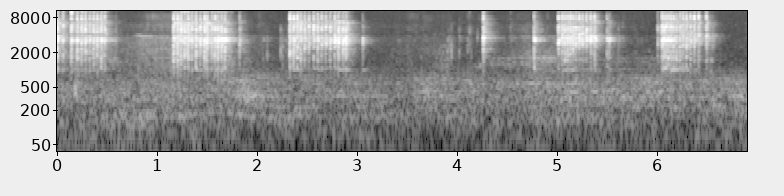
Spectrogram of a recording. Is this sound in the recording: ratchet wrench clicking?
yes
